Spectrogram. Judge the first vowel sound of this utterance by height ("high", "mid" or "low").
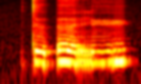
high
